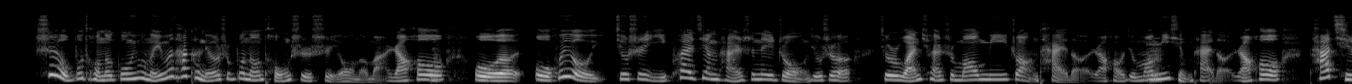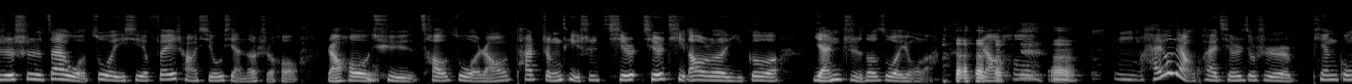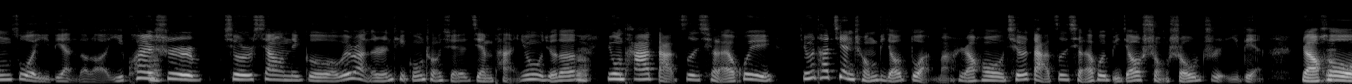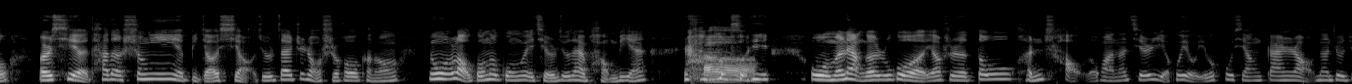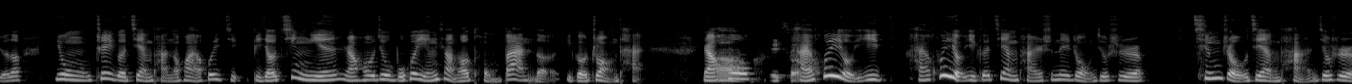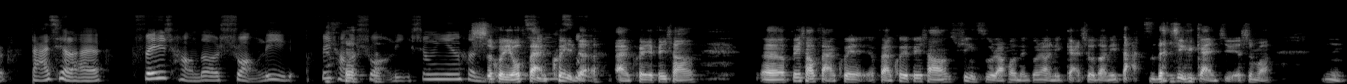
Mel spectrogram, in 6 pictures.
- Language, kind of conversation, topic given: Chinese, podcast, 你会如何布置你的工作角落，让自己更有干劲？
- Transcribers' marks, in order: laugh; laughing while speaking: "然后所以"; laugh; laughing while speaking: "这个感觉"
